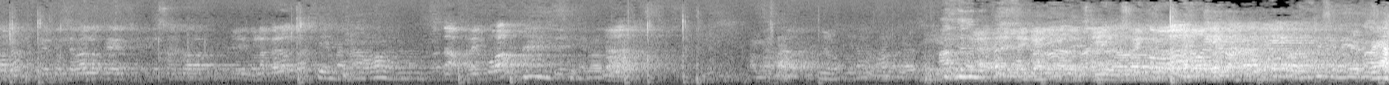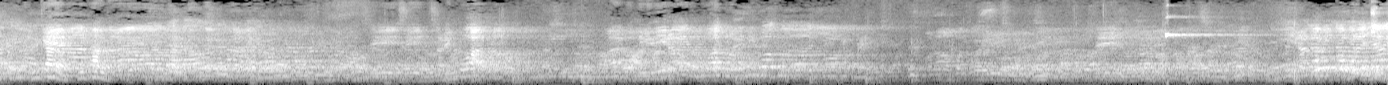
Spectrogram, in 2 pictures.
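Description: A young man speaks to a group, his voice echoing in a large hall.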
